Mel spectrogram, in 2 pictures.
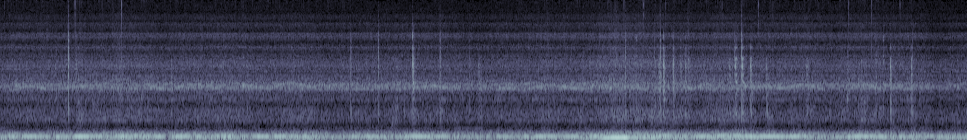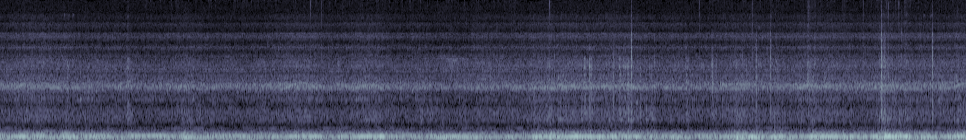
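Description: Jeep TJ engine running at low revs while crawling over rocks, heard through a hood-mounted camera as a low, uneven rumble with a faint steady whine above it. There are occasional knocks.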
